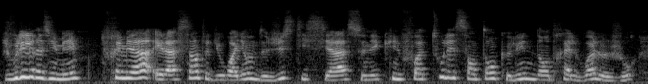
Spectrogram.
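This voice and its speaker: A woman's voice: fairly high pitch, normal speed. A woman chatting casually about her latest book purchases, with many fillers and self-corrections. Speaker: book vlogger. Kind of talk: casual book haul chat.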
